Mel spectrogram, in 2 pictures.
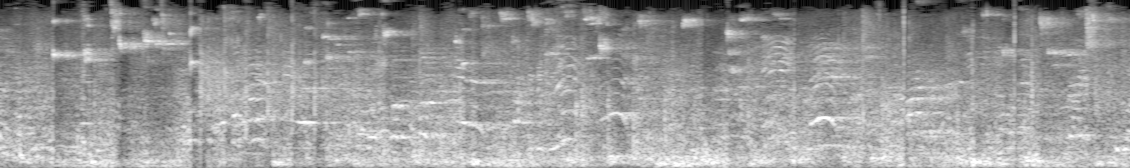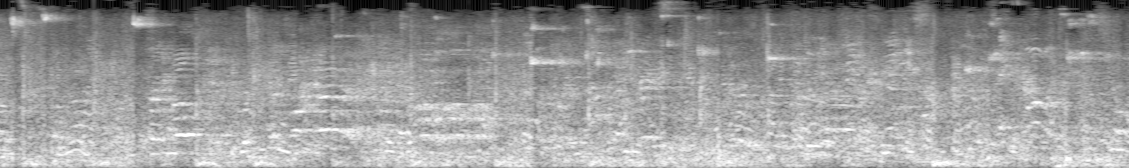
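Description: A crowd of spectators chatters and shouts in a large echoing gym.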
